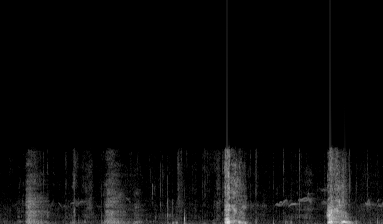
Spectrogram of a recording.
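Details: Two rough, noisy laboured breaths then two forceful coughs from OJ, a horse with allergies, worse in summer, during an asthma attack with difficulty breathing; equine asthma with coughing.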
